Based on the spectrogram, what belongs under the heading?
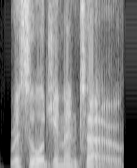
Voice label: "Risorgimento", British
